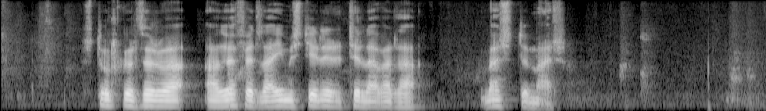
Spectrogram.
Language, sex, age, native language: Icelandic, male, 60-69, Icelandic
